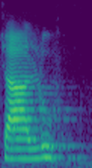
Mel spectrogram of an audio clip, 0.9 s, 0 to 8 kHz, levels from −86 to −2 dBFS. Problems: constant background noise, echo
